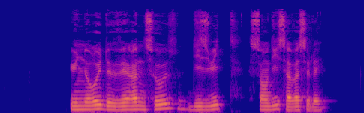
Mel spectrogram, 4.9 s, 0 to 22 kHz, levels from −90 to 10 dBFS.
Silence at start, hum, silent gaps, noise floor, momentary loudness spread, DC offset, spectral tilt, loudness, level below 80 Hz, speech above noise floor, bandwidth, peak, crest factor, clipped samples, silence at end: 0.95 s; none; none; under -90 dBFS; 11 LU; under 0.1%; -5.5 dB/octave; -28 LUFS; -60 dBFS; over 62 dB; 16 kHz; -12 dBFS; 18 dB; under 0.1%; 0.55 s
